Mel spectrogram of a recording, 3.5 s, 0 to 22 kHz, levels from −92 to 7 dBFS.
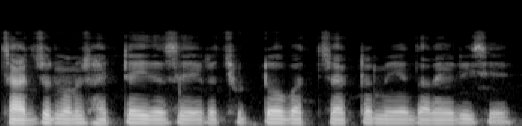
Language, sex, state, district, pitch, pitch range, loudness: Bengali, male, Tripura, Unakoti, 115 Hz, 110-120 Hz, -19 LUFS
